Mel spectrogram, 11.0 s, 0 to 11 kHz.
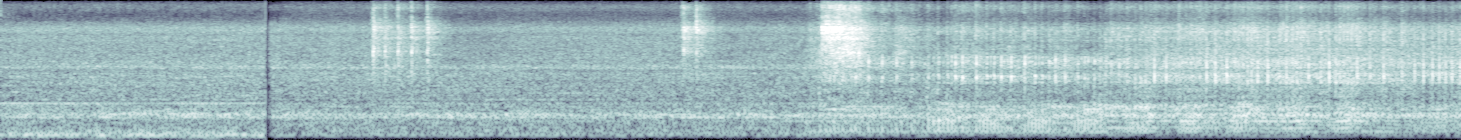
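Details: Modified moped two-stroke on its initial startup after the block porting and epoxy work, with a new intake manifold and the carburetor at a steep angle. Revving hard, buzzing with uneven popping; lots of sputtering at an estimated 15,000+ rpm.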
